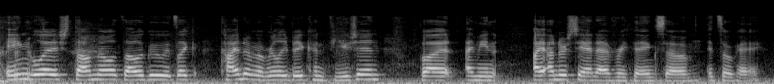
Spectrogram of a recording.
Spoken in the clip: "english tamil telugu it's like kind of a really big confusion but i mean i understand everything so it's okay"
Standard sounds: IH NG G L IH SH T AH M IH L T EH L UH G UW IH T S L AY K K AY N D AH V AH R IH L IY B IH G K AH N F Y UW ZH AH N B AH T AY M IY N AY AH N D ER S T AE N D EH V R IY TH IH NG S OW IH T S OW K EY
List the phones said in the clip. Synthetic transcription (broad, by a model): IH NG G L IH SH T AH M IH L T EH L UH G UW IH T S L AY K K AY N D AH V AH R IH L IY B IH G K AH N F Y UW ZH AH N B AH T AY M IY N AY AH N D ER S T AE N D EH V R IY TH IH NG S OW IH T S OW K EY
